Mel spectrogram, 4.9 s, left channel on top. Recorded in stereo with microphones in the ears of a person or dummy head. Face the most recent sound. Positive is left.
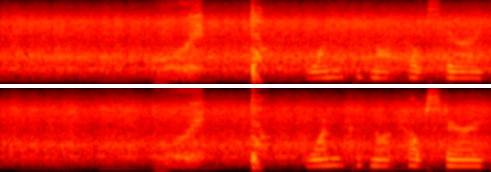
turn(degrees=-45)  # may be behind; listen again after turning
